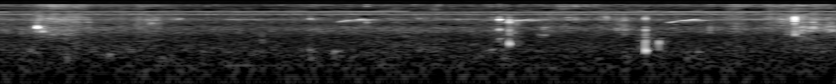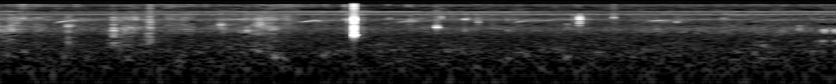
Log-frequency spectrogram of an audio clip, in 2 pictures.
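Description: Near silence: faint outdoor ambience with scattered small ticks and clicks, and one sharper click about six seconds in.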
